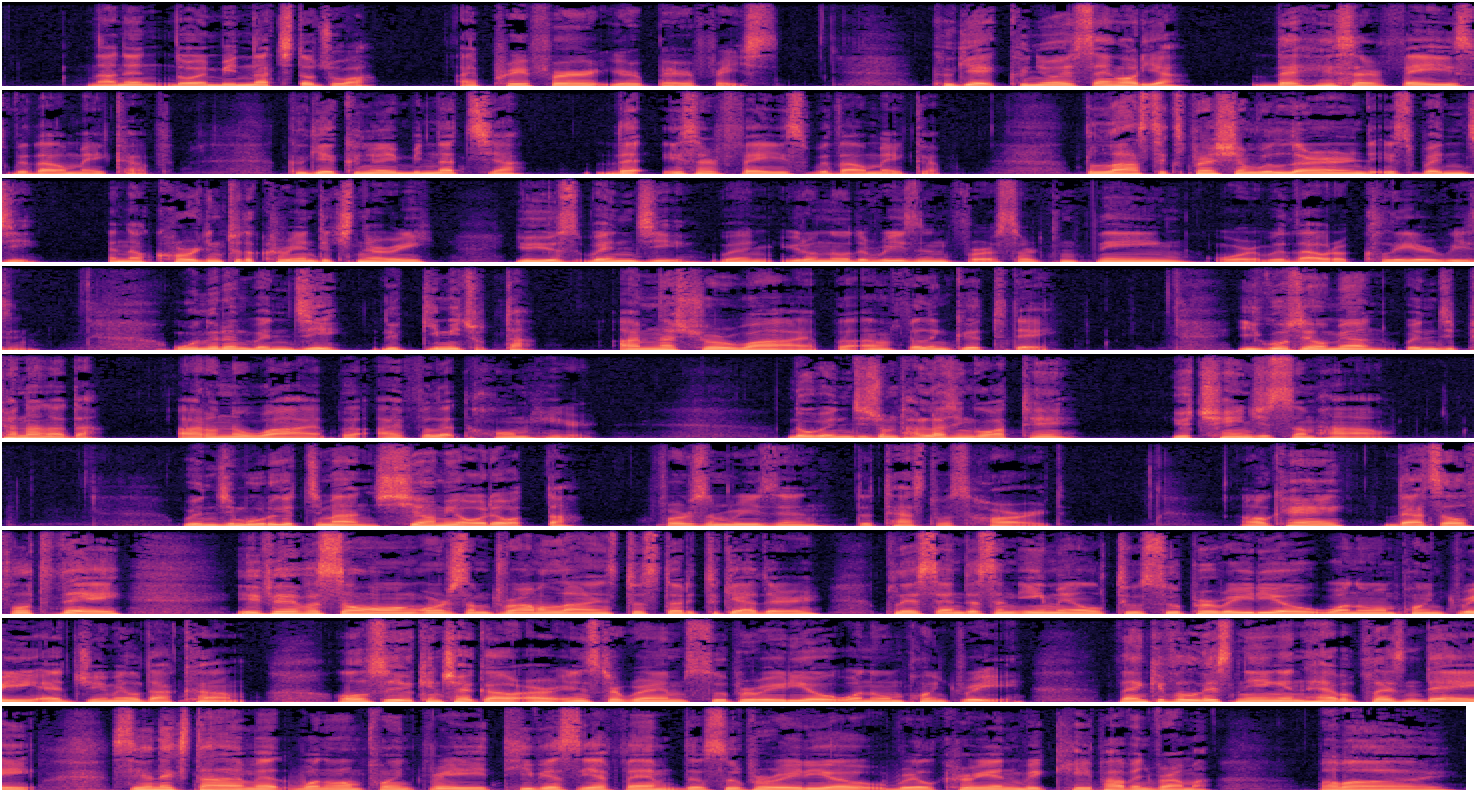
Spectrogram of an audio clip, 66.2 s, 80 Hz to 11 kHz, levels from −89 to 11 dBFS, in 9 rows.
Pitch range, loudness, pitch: 105-155 Hz, -14 LUFS, 130 Hz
